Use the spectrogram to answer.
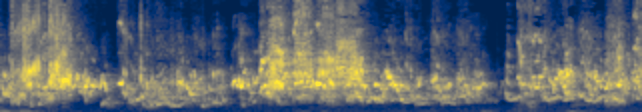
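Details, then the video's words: Budgerigars chatter in three loud waves of buzzy, scratchy warbling and quick chirps, separated by brief dips in loudness. "budgie sounds for pet birds"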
